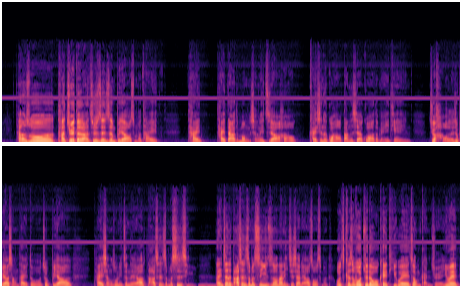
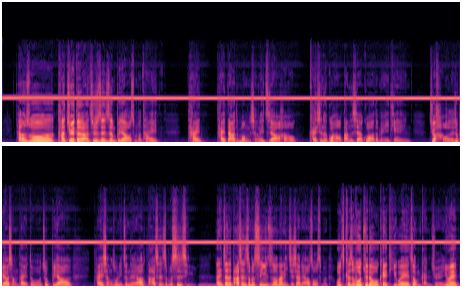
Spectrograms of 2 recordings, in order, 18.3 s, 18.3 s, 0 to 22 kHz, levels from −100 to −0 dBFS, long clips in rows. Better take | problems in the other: first | high-pitched whine; loud; throughout; 7 kHz, 6 dB below the speech; faint in the first

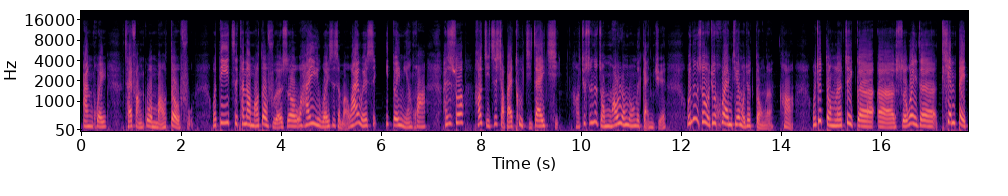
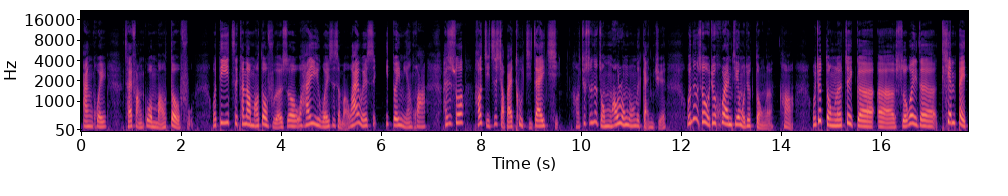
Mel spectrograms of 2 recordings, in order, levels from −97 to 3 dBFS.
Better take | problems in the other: second | distortion; slight; 10 dB below the speech

